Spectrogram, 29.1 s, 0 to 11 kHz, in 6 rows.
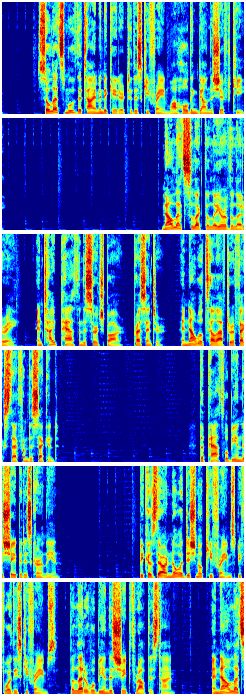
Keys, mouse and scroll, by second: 0.9 click, 10.3 click, 12.1-13.5 typing, 13.5 Return, 20.1 click.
